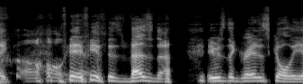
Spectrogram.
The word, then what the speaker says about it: Vezina: It looks like Veniza, right? Vezina. Vezina. Vezina, yeah.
